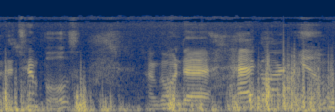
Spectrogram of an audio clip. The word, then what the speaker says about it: Ħaġar Qim: temples i'm going to hag our gym they don't pronounce the queue and it's 100 meters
